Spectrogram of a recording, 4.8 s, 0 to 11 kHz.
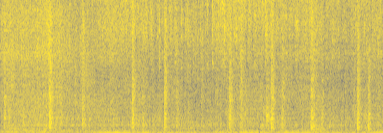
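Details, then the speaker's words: Lexus IS600 engine that failed at a drift day, rough running: sharp uneven clacks about every second over a low rumble. All the noise came from a failed hydraulic lifter; damage was much less than feared. "f that noise is a lifter. I can't believe that. All that noise is a lifter. That's a good shot. That lifter has gone on holidays."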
